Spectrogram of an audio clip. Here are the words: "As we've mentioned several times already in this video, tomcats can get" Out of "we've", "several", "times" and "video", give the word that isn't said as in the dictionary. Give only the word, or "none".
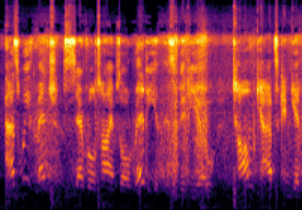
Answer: none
